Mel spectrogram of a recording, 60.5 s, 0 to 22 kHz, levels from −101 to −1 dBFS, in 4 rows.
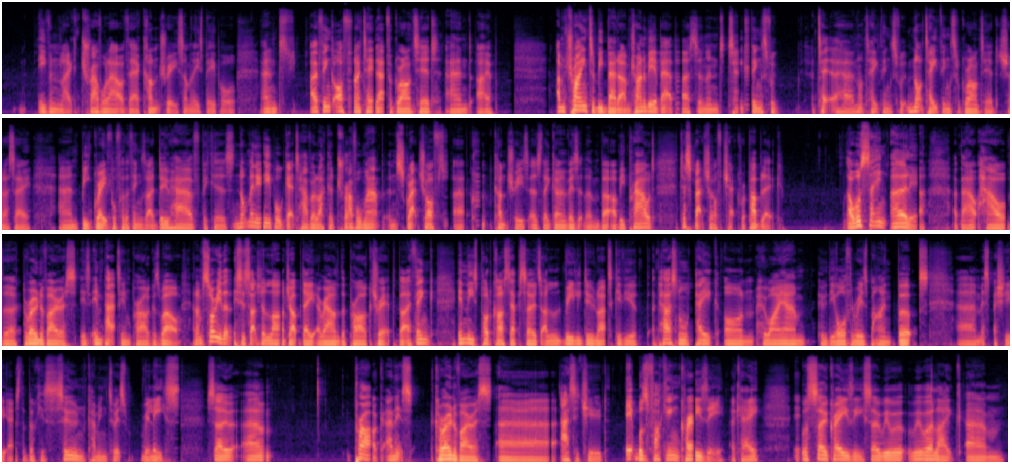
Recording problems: choppy; very; 5% of the speech affected

